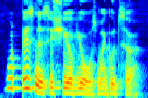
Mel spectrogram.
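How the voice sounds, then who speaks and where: A man's voice: fairly high pitch, huge pitch swings, fairly quick, gravelly, dark tone, voice pushed up, exaggerated voice. A man with a Russian accent voicing a suspicious, curt old woman in an audiobook. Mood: guarded, curt. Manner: curt, guarded.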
